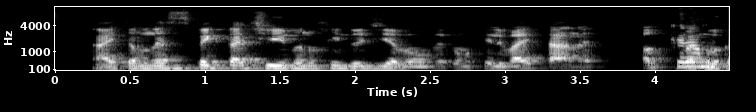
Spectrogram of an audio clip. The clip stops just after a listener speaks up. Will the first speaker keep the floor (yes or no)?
yes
